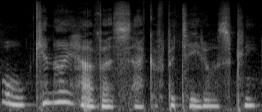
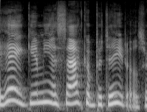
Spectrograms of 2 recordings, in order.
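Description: First: Whispered polite request for potatoes; gentle request. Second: Quick, higher pitched curt "Hey" order; blunt order. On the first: Shopper asking for potatoes in a soft whisper. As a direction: breathe the request softly and politely. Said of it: "we don't say". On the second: Customer barking a potato order quickly and curtly. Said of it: "We kinda shout it out". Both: Shown as a demonstration.

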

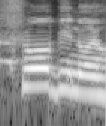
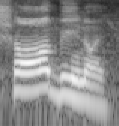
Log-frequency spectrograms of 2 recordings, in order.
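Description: First: সবিনয় with a closed o, "sho-binoy"; wrong pronunciation. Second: সবিনয় with an open "aw", "shaw-binoy"; correct pronunciation. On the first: Teacher shows what not to say, সবিনয় mispronounced "sho-binoy". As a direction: round the first vowel of সবিনয় to o. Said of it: "হবে না". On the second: Teacher answers the question, সবিনয় pronounced "shaw-binoy". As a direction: open up the first vowel of সবিনয়. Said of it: "তো এটা হবে কি". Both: Shown as a demonstration.

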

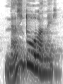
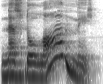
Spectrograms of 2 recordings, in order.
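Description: First: Нездоланий with early stress on ДО; нездоланий with an unstressed suffix, weight on ДО. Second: Нездоланний, slowly, with ЛАН stretched and raised; Нездоланний with long stressed АНН. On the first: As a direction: stress ДО and leave ЛА light in нездоланий. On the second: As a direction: hit the late syllable ЛАН in Нездоланний. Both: Shown as a demonstration. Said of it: "коли наголос змінюється".

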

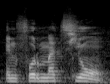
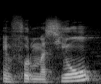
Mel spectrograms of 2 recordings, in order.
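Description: First: انفورماسيون, a ts before the yon; German pronunciation. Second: انفورماسيون, plain s before the yon; French pronunciation. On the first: Teacher comparing languages, German ts ending on انفورماسيون. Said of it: "بالألماني بيتنطق تسيون". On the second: Teacher comparing languages, French s ending on انفورماسيون. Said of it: "بالفرنساوي بيتنطق سيون". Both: Shown as a demonstration.

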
